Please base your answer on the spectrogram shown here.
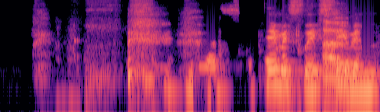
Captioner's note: both people laugh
